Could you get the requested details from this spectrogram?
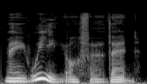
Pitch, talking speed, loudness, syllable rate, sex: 140 Hz, 165 wpm, -14 LUFS, 3.9 syllables/s, male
